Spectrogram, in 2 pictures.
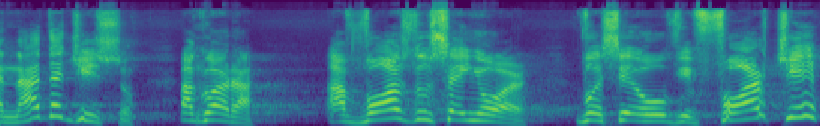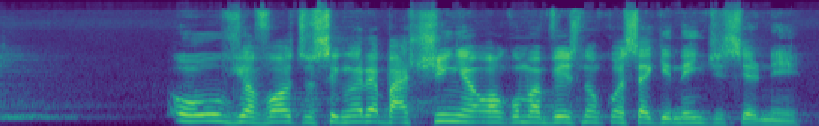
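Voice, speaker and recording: Man preaching in a reverberant church hall. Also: sits high. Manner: asks the congregation questions and waits for replies; slows down to stress scripture readings. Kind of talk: sermon.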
